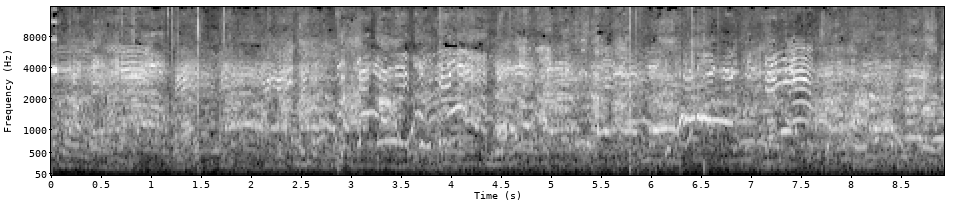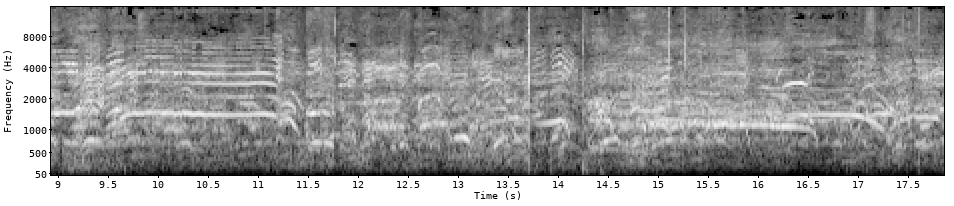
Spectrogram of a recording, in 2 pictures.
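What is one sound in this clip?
A large crowd outdoors shouts and cheers loudly.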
